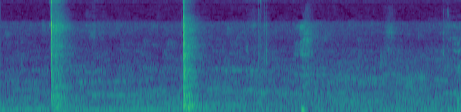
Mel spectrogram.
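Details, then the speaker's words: Car door latch being worked: a few sharp, dry metallic clicks about a second apart from the dry lock mechanism, which needs grease packed inside to soften the door-closing sound; dry door latch clicking. "Hai coba perhatikan yang dengarkan itu yang menimbulkan bunyi ketek ketek ketek"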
